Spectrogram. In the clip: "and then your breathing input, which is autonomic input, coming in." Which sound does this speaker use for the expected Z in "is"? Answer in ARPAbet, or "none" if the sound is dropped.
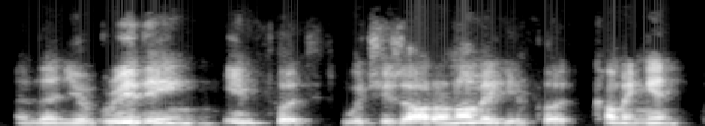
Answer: Z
